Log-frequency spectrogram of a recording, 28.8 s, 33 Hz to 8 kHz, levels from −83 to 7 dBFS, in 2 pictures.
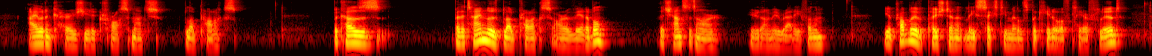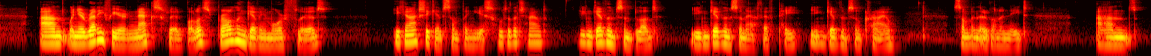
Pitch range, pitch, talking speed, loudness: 100-125 Hz, 110 Hz, 185 wpm, -28 LUFS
